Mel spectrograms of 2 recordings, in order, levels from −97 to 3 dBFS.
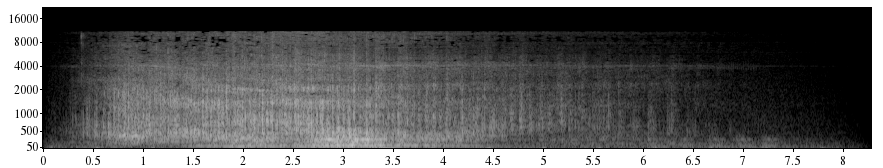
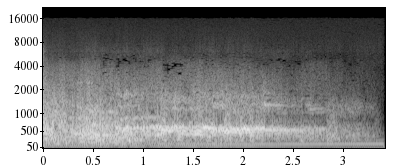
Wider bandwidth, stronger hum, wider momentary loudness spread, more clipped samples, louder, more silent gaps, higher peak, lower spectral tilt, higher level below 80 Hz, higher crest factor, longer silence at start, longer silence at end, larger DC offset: about the same, 11.5 kHz vs 11 kHz; second, none vs 50 Hz at -35 dBFS; first, 23 LU vs 14 LU; neither; second, -30 LUFS vs -14 LUFS; neither; second, -12 dBFS vs -2 dBFS; second, -5 dB/octave vs -7 dB/octave; about the same, -52 dBFS vs -50 dBFS; first, 22 dB vs 12 dB; first, 0.4 s vs 0 s; first, 1 s vs 0 s; neither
